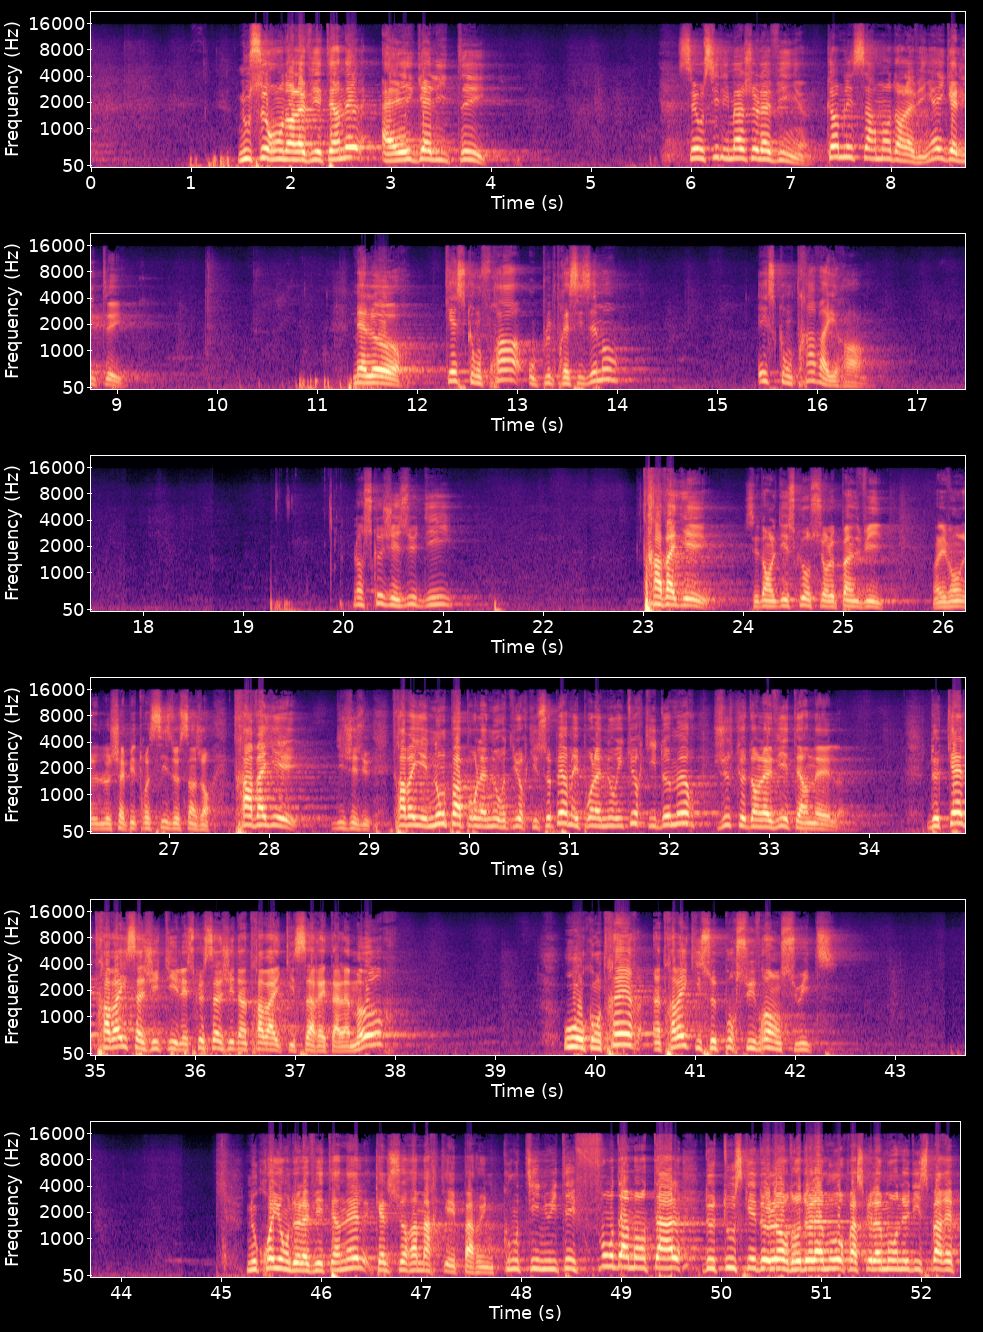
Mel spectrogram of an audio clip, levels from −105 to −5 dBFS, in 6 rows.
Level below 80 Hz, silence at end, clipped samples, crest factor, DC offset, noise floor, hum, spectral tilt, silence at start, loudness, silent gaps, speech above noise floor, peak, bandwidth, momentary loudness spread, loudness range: -32 dBFS; 0 s; 0.4%; 14 dB; under 0.1%; -63 dBFS; none; -4 dB/octave; 1 s; -12 LUFS; none; 51 dB; 0 dBFS; 16.5 kHz; 14 LU; 14 LU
